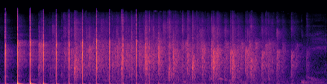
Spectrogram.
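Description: Audience applauding. A few loud, evenly spaced claps stand out at first, about four a second, over many hands clapping, and the applause dies away near the end.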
